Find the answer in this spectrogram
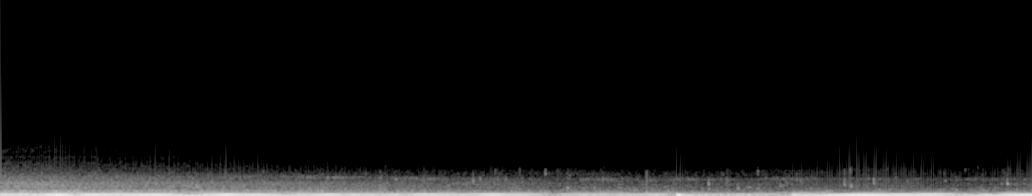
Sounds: ambient music, music, electronic music

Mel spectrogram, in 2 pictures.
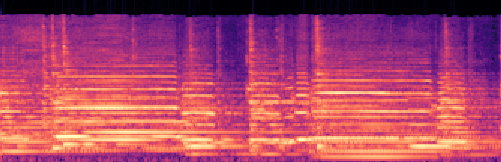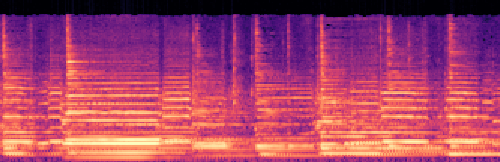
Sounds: music

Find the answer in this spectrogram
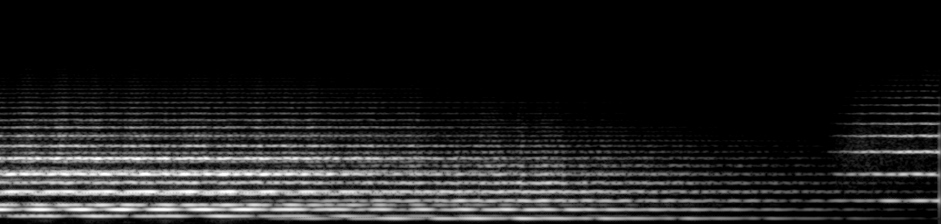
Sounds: music

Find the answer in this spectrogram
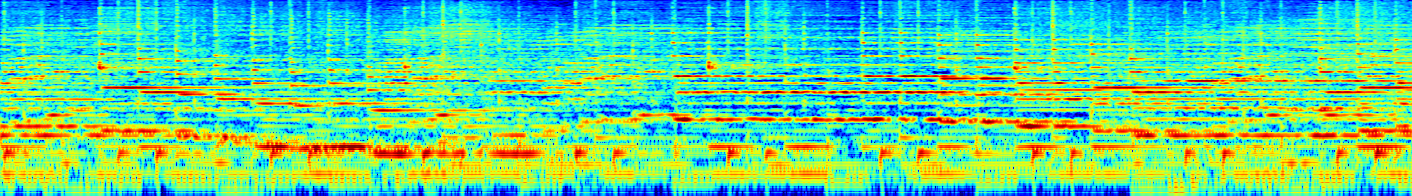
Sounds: music

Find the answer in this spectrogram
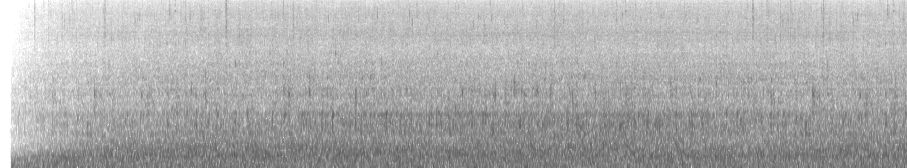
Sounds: trickle

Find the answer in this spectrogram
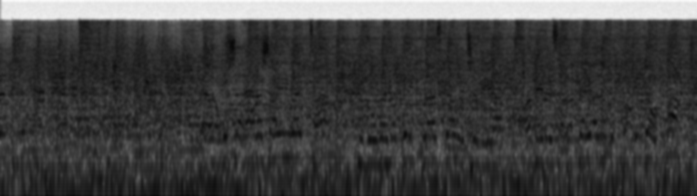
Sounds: music

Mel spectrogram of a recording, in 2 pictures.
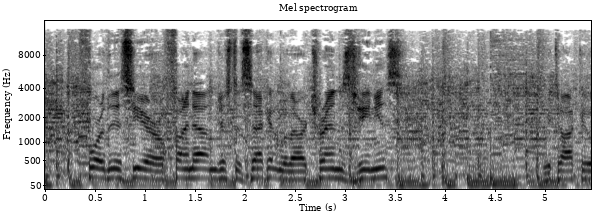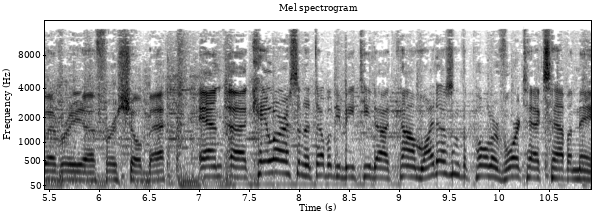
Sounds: music, speech

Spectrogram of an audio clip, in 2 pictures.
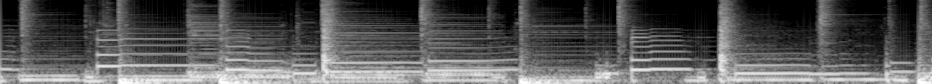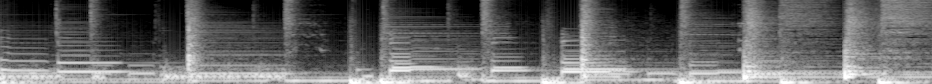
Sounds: musical instrument, guitar, acoustic guitar, electric guitar, plucked string instrument, music, strum

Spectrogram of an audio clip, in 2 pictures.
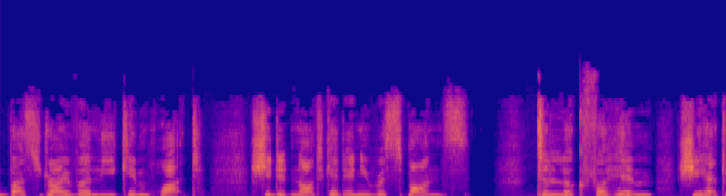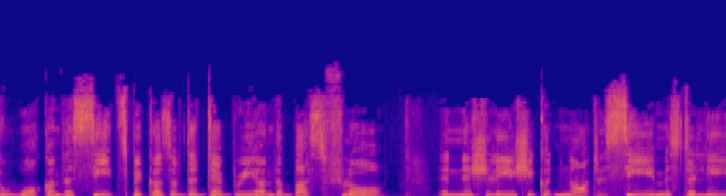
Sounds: speech

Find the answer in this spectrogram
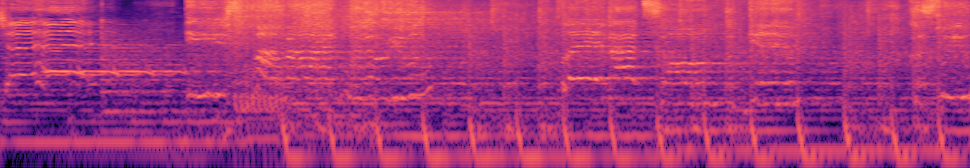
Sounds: singing

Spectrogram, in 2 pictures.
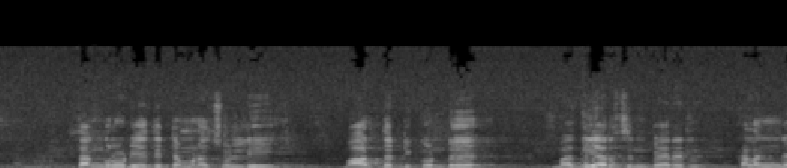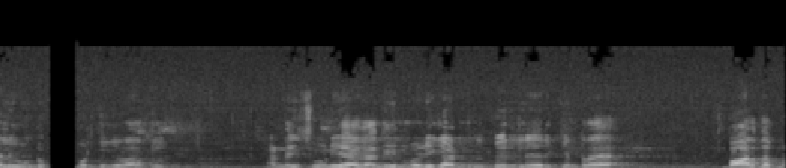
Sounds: narration, speech, male speech

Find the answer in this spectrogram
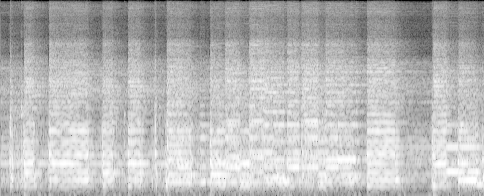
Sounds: playing electric guitar, music, strum, electric guitar, musical instrument, guitar, plucked string instrument

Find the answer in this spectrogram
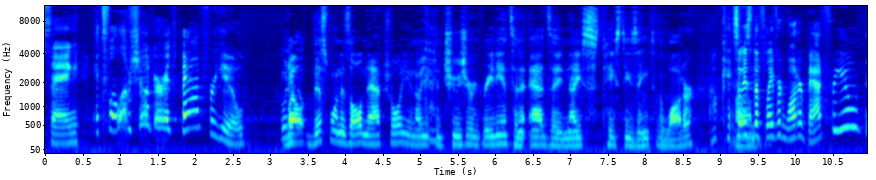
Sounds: speech

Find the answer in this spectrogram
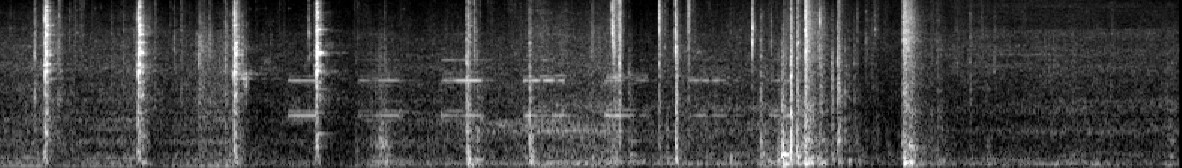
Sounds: door, slam

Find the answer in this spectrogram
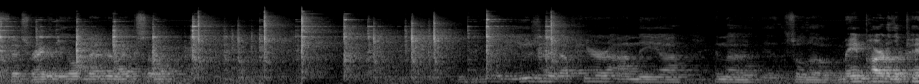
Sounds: speech

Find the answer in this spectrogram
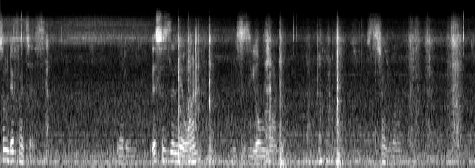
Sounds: speech

